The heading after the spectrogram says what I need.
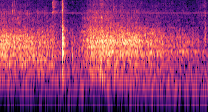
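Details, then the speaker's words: Model railway wagon whose snapped bogie lugs were glued too far back: thin steady scraping hiss with light clicks as the bogie grinds on the rails. "You can hear it grinding on the rails, as it were. Either way, it's not good."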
